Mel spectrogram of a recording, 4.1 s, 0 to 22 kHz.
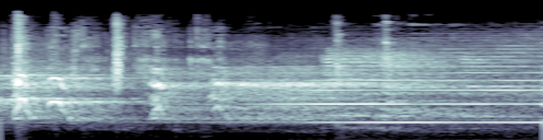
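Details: Dogs at an Oswego, Illinois, day care bark and yip briefly during a siren test on January 3, 2012, before a steady, level siren tone takes over the rest of the recording.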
